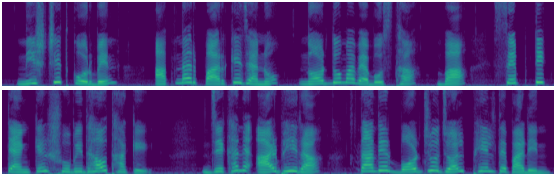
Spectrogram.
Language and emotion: Bengali, neutral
